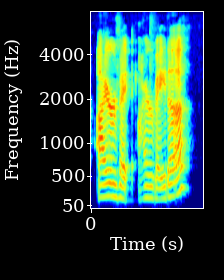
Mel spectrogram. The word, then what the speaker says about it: Ayurveda: So you were talking about like imbalances in the body and addressing that with, is it, I'm going to say it wrong, Ayurveda? – Yeah. – That's yeah, it. Tell us about this. What is that? All yeah. – of that. – So Ayurveda has been around for about 5,000 years.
